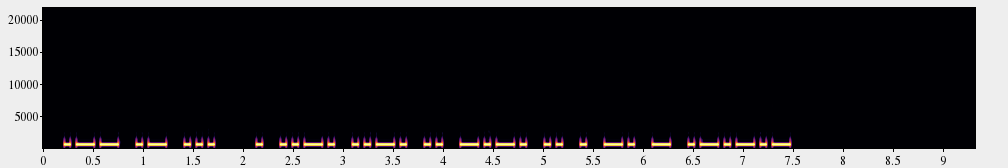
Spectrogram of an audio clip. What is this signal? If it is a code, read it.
Morse code, heard as a keyed tone, about 20 wpm, 700 Hz. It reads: WAS EFFICIENT.
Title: Sentences from Top 1300 Words 20wpm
